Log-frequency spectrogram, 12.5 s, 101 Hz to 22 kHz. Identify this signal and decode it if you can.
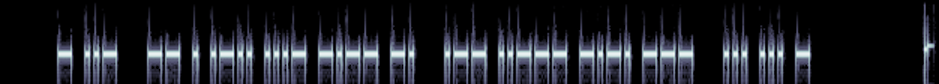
Morse code, heard as a keyed tone, about 20 wpm, 700 Hz. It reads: TU MELVYN W2CO SST
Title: K1USN SST QSO Practice - 20wpm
